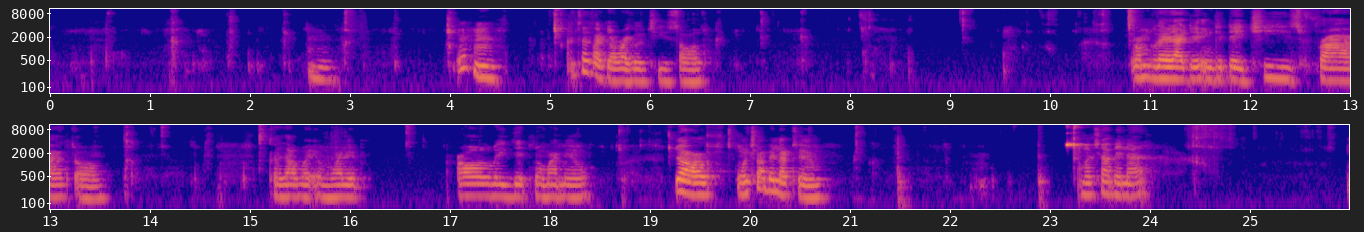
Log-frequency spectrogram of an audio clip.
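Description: Food crunches and chews close to a microphone.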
